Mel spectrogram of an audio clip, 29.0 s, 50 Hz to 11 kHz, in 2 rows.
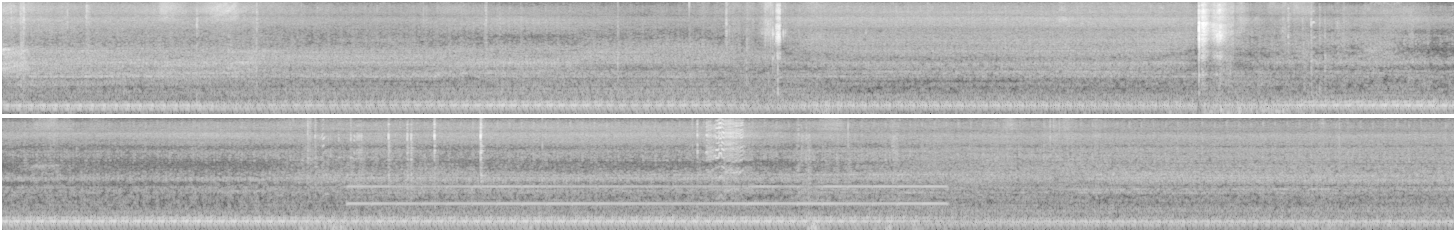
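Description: Ford Mustang GT's V8 idling steadily while it warms up after a cold start.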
